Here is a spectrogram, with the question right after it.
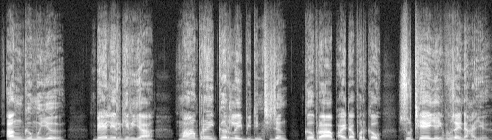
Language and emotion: Bodo, surprised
